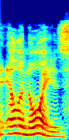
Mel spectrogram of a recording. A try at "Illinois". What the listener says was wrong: Are you pronouncing the S?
